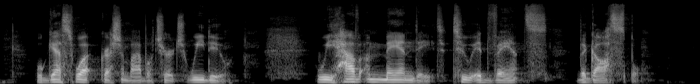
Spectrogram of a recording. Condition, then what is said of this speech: None; typical speech.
